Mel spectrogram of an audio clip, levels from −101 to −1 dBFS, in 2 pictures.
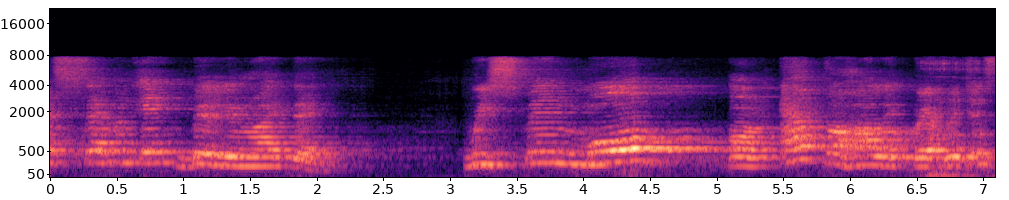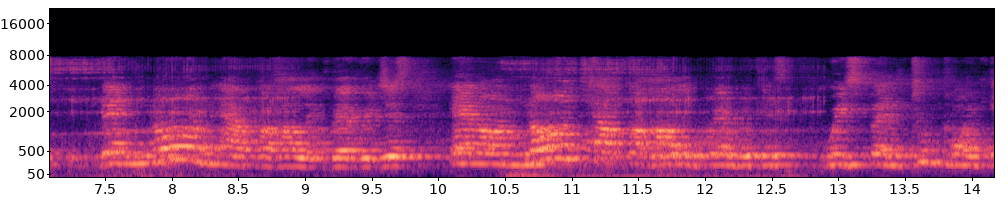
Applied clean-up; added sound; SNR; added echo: neural separator model SepFormer DNS4.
